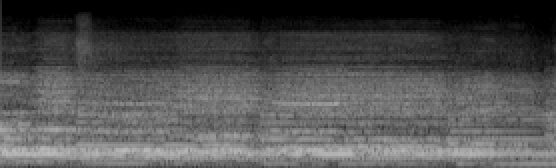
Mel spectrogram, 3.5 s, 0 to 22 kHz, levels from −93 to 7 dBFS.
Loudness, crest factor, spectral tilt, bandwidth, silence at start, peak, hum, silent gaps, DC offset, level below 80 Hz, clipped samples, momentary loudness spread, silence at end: -26 LUFS; 14 dB; -5.5 dB/octave; 10.5 kHz; 0 s; -12 dBFS; none; none; under 0.1%; -62 dBFS; under 0.1%; 3 LU; 0 s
